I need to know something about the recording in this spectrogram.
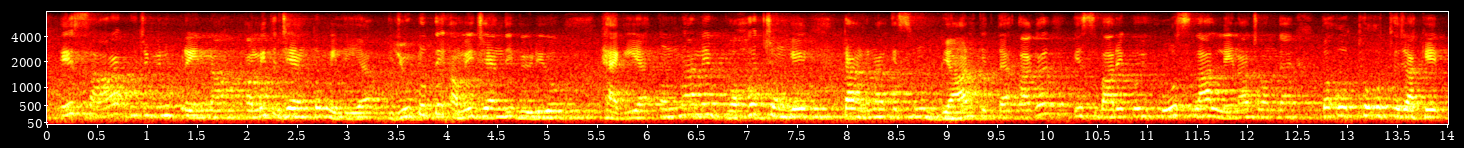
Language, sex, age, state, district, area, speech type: Punjabi, male, 18-30, Punjab, Mansa, rural, spontaneous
